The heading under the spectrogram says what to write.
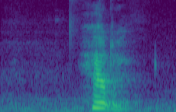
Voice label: "pandanus", Nukuoro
